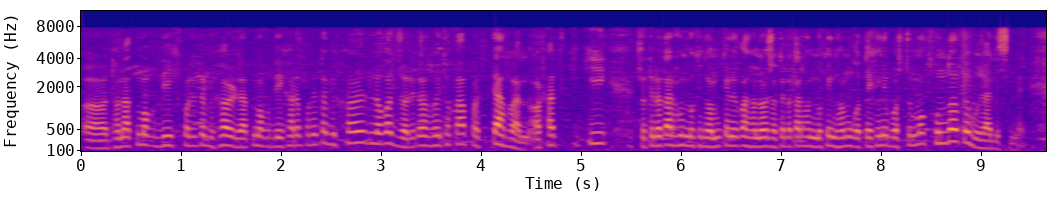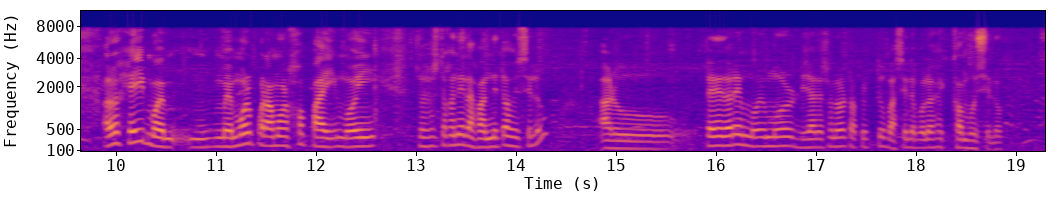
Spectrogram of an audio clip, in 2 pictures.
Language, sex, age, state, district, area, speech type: Assamese, male, 18-30, Assam, Nalbari, rural, spontaneous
